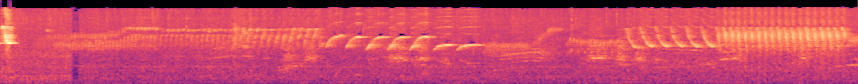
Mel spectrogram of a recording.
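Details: Canary bait song to stir other canaries: a sharp click, then held buzzy tones, a run of quick descending chirps midway, and a long fast rolling trill toward the end.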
